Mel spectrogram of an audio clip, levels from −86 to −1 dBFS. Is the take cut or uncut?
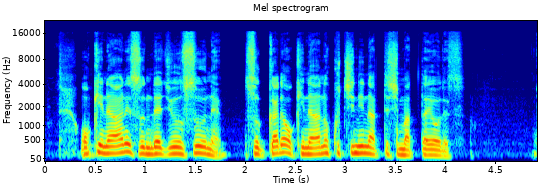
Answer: cut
